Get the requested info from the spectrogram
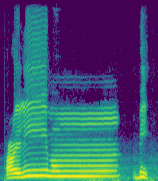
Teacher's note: یہاں پر ہم نے تنوین کی اواز کو میم میں بدلتے ہوئے غنہ کرنا ہے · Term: اقلاب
